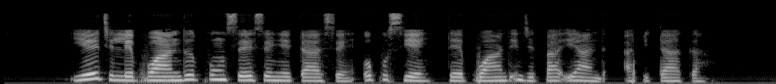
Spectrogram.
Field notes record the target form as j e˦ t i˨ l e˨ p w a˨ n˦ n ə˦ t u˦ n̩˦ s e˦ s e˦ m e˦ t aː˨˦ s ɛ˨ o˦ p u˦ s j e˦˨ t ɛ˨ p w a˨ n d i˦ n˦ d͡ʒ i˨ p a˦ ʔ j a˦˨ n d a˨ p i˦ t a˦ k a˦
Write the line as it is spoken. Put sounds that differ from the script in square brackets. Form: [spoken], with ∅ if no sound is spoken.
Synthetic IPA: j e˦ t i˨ l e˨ p w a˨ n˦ [d] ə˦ [p] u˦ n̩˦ s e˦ s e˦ [ɲ] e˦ t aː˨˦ s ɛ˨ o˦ p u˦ s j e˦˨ t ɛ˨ p w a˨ n d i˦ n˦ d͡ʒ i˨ p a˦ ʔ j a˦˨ n d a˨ p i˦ t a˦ k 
